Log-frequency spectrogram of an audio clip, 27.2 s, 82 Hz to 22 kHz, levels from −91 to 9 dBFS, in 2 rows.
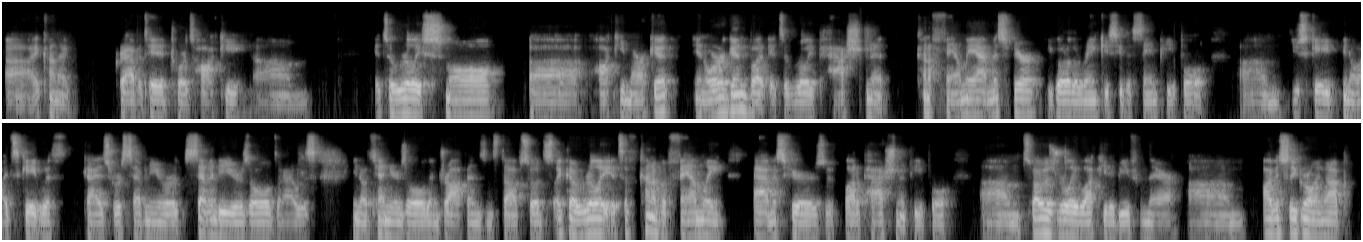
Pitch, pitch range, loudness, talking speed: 100 Hz, 95-105 Hz, -23 LUFS, 210 wpm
